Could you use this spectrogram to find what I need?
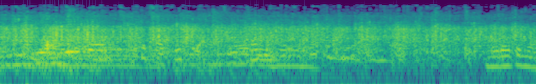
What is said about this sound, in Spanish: Pues nada, damos un aplauso.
